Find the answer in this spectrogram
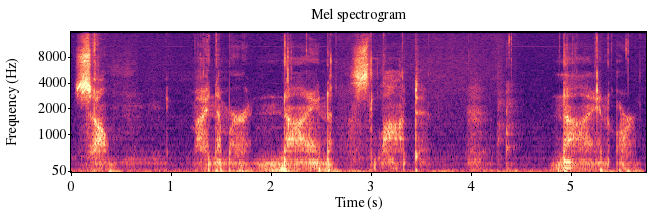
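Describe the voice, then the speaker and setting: Extremely slowly, a young adult ASMR creator rambles in a gentle whisper with no voicing, held close to the mic, lisping and stuttering from time to time.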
